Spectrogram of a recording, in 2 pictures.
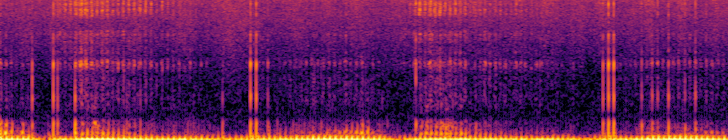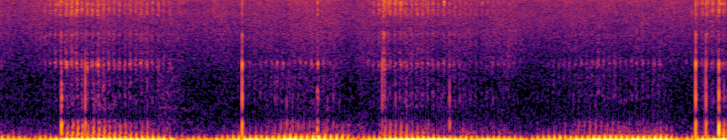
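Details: Chin-scratched male cat producing a sustained low purr, rhythmic surges roughly every couple of seconds as he breathes in and out, with scattered light clicking sounds.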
